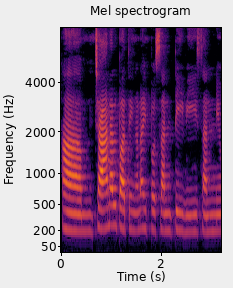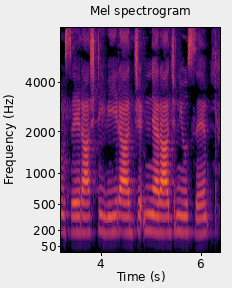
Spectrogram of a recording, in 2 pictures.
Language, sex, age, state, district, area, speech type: Tamil, female, 30-45, Tamil Nadu, Krishnagiri, rural, spontaneous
